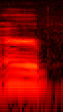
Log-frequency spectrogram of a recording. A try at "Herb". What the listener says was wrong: I don't think you pronounced the H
